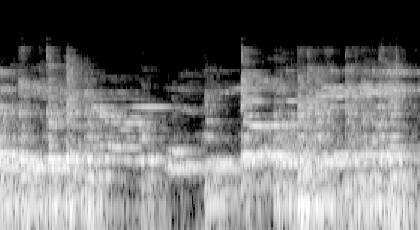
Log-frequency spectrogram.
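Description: Carnatic music in raga Nadhavinodhini: a female voice and violin carry a gliding, ornamented melody over mridangam drum strokes. The sound eases off briefly about two seconds in.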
